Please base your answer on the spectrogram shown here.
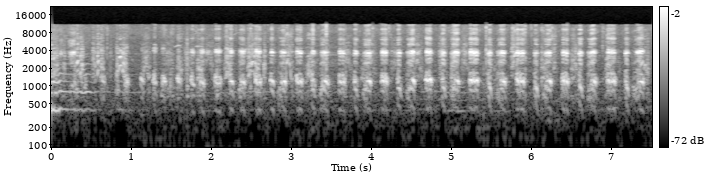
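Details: Chukar partridge calling on a mountain on a June 2018 evening, during partridge trapping with a decoy: a harsh, clucking chuck note repeated almost twice a second in a steady series, loud and close.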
